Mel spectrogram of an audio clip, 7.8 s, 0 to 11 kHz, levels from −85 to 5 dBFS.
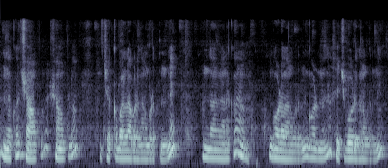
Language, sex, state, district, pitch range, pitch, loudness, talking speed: Telugu, male, Telangana, Hyderabad, 120-145 Hz, 130 Hz, -21 LUFS, 130 wpm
